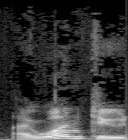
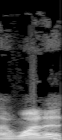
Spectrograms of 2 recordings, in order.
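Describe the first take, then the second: First: The words are separated with a small break. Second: The words run together without any break. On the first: "そこに一個なんか区切りがあるんですけど" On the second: "そのまま"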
